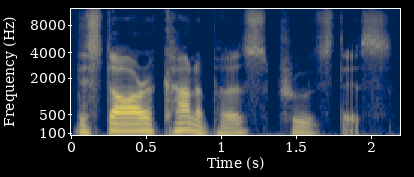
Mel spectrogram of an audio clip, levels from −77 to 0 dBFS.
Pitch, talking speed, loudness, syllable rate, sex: 115 Hz, 135 wpm, -17 LUFS, 3.9 syllables/s, male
